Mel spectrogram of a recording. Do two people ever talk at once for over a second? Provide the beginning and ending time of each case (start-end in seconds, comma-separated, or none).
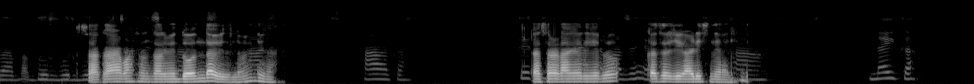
0.8-2.7, 5.2-6.6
